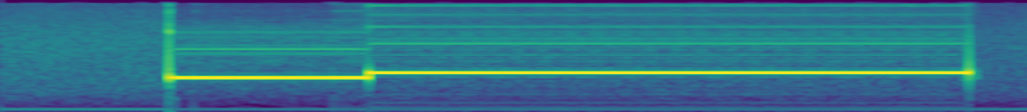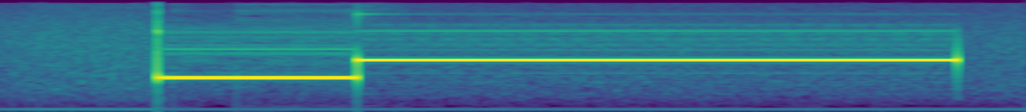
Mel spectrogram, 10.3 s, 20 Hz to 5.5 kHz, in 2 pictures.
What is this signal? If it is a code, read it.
Two-tone page, heard as a one-second tone, then a three-second tone, about 830 then 950 Hz, about 830 then 1290 Hz. It is heard from 0.8 to 9.9 s.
